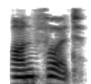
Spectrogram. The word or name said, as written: on foot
